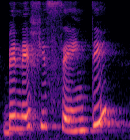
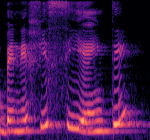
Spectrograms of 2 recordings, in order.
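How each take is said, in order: First: No i sound comes before the ending. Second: An i sound comes before the ending. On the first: The speaker calls it right. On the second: The speaker calls it wrong.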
